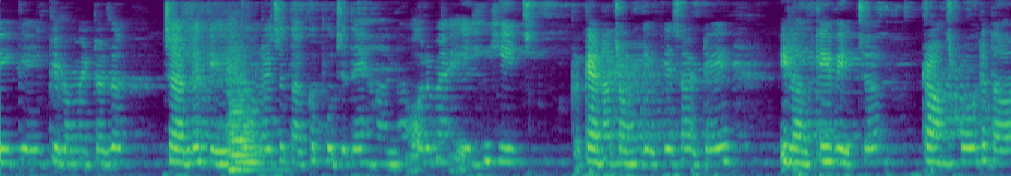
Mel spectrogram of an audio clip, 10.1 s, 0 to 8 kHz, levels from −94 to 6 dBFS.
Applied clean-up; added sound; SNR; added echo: classical method WPE with log-MMSE.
